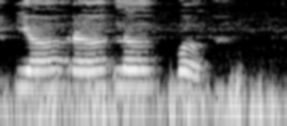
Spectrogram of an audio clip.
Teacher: इनका उच्चारण जीभ, तालु, दांत, होठों के आपस में टकराने से होता है, किंतु कहीं भी पूर्ण स्पर्श नहीं होता। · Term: अंतस्थ व्यंजन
